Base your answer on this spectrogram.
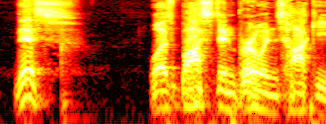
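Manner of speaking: put-on sports announcer voice. Speaker introduces talk about a Bruins game, worst, best announcer voice. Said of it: "best announcer voice".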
